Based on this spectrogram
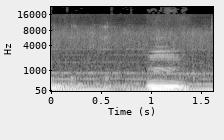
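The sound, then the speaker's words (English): Steady, even rain hisses throughout, with a low hum beneath it and a brief voiced sound rising over it around the middle. “But the rain is kind of soothing.”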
